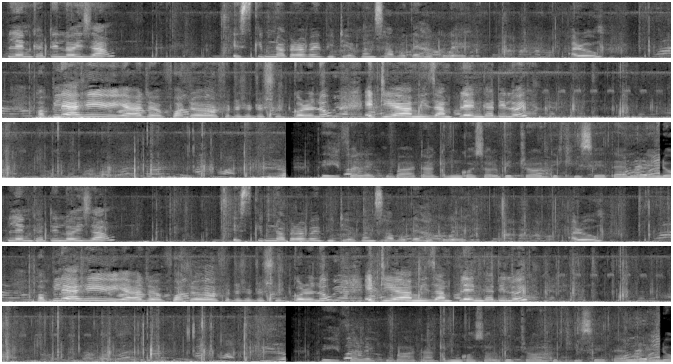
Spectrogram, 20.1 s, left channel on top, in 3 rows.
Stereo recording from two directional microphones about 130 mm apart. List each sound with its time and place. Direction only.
0.0 s speech: centre (ahead or behind)
2.3 s a woman's voice: 5° right (ahead or behind)
13.9 s run: 30° left (ahead or behind)
15.8 s a sound: 20° left (ahead or behind)
16.6 s speech: 20° left (ahead or behind)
